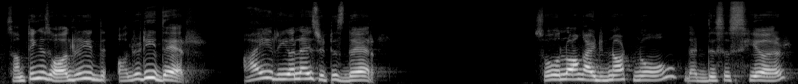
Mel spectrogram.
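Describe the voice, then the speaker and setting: A woman giving a spiritual retreat class on scripture, emphatic, asking rhetorical questions and answering them, and chanting verses slowly. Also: mid-range voice, warm tone. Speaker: spiritual teacher.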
